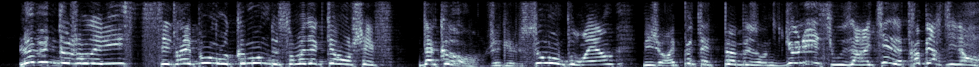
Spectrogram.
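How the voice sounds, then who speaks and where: Shouting loudly and very fast, a speaker performs a put-on character voice at an extremely high pitch. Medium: audio drama. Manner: loud, shouting, crude.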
